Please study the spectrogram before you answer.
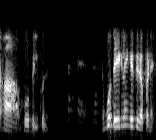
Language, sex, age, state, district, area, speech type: Hindi, male, 60+, Rajasthan, Jaipur, urban, conversation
